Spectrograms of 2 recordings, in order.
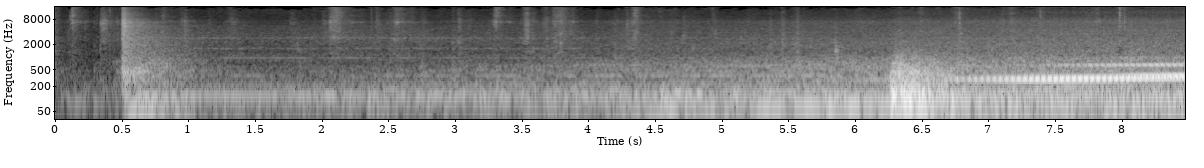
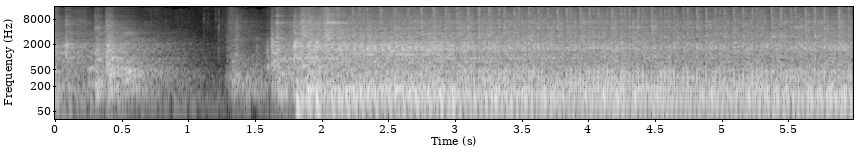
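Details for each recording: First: Lawn-Boy Insight single-stage snow blower after service with a new spark plug, exhaust hooked up: fires after a quiet lead-in and settles into a steady, even buzz with no surging; running stable. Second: Lawnboy Insight single-stage two-stroke snowblower on 50:1 mix, complaint of RPM bouncing, started cold on choke and prime. Busy two-stroke buzz whose speed wavers slightly up and down: idle speed surging while cold, to be checked once warm.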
